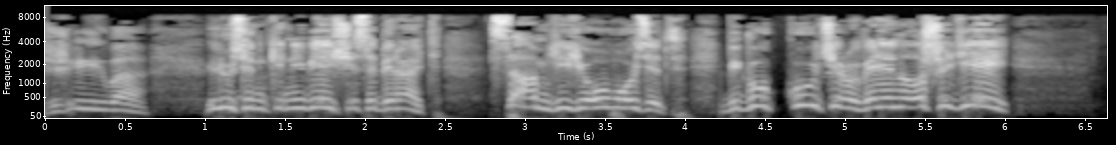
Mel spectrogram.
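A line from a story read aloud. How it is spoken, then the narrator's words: Agitated shout. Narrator (Russian): горничная ... крикнула нянюшке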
